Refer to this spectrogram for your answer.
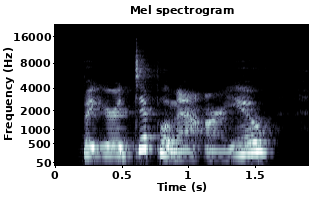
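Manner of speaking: surprised, sarcastic, mocking tone. Demonstrating a tag question used as a sarcastic response: sarcastic. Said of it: "my kind of sarcastic response is like".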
